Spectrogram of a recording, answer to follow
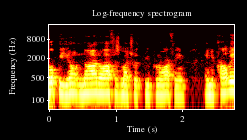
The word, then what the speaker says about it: buprenorphine: fair Suboxone came along and that's buprenorphine and and people like what is that well I mean the hint is it rhymes with morphine which is derivative from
